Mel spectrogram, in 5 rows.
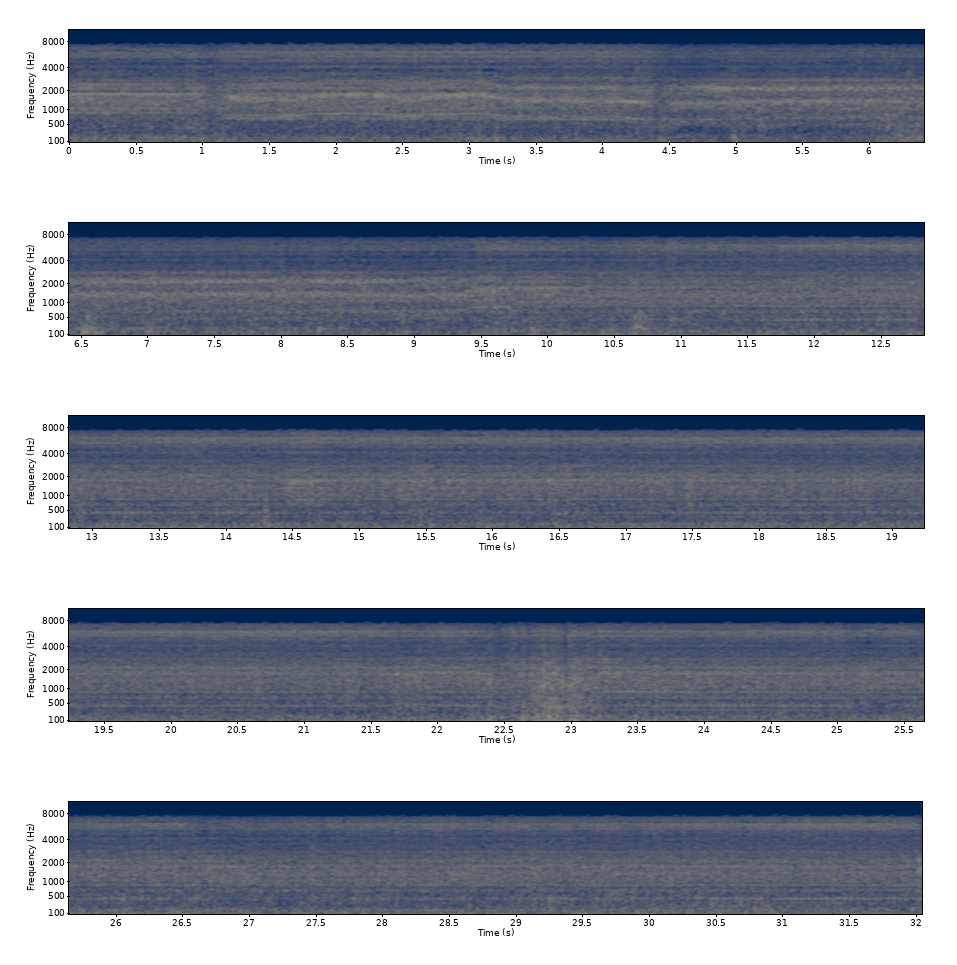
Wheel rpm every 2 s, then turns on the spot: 220, 220, 180, 160, 180, 230, 230, 230, 230, 230, 230, 230, 230, 230, 230, 230.
none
